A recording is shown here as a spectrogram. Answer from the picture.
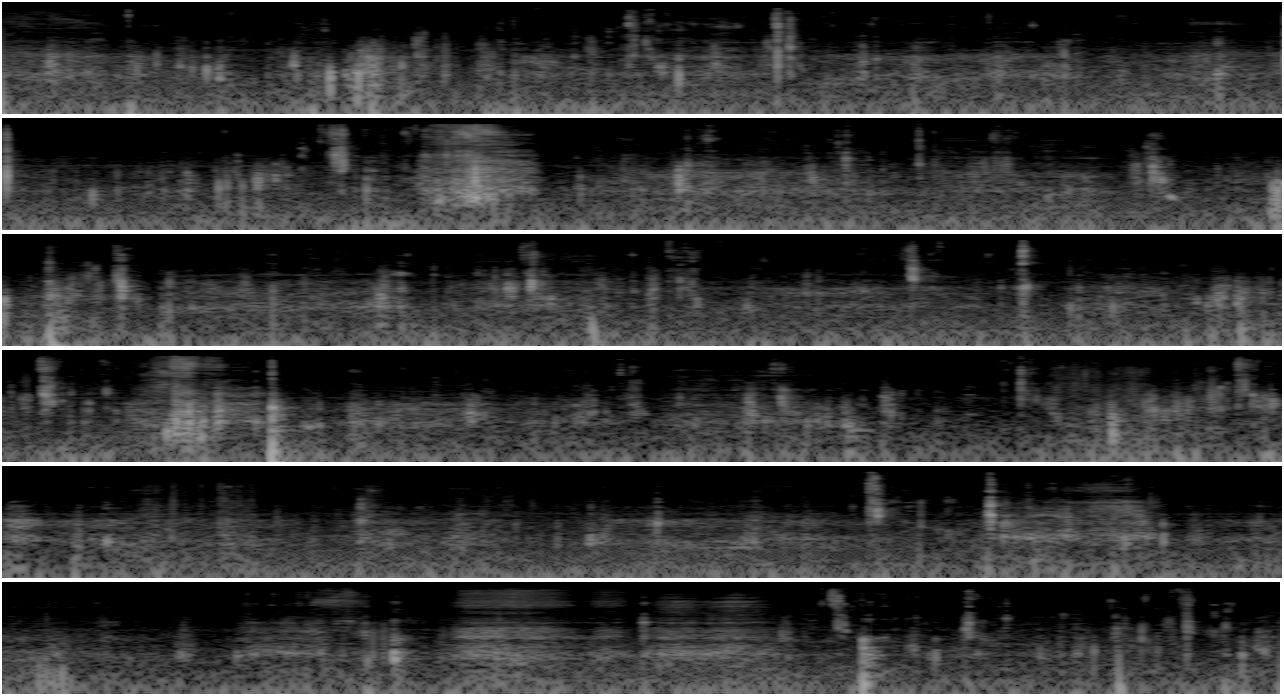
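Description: Close-miked chewing of a mouthful of rice and curry, with wet mouth smacks and many short clicks and crunches.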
